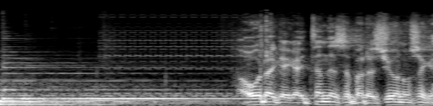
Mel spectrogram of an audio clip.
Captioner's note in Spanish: Teléfono al sonar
